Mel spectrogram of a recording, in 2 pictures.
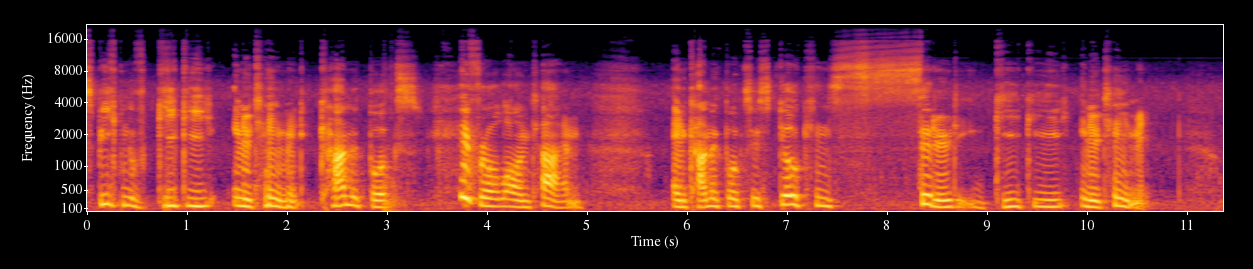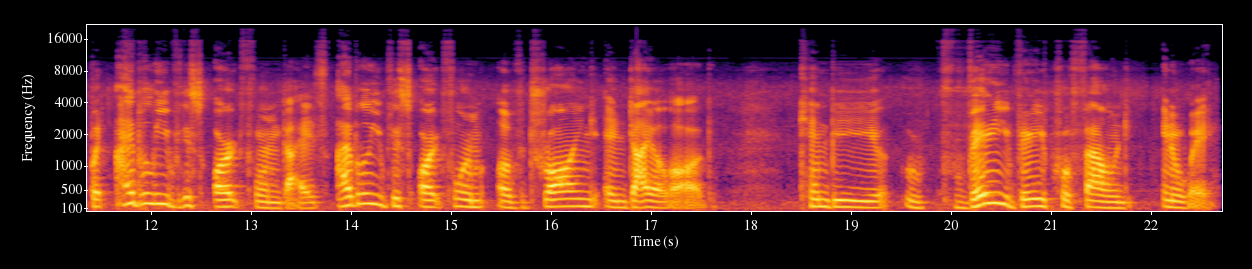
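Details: Adult male with self-reported speech impediment, embarrassed at how long a word took to say; speech impediment with disfluency.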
